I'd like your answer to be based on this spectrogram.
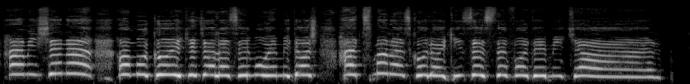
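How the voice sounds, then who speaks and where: A sobbing widow in shrill falsetto. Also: male voice, little pitch movement. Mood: tearful wailing. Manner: tearful wailing, drawn-out words. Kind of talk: comic mystery story reading.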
